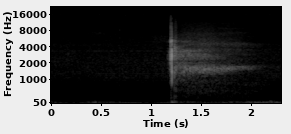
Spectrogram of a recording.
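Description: About a second in, a sharp mouth click, then a short breath drawn in, picked up close on a headset microphone.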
